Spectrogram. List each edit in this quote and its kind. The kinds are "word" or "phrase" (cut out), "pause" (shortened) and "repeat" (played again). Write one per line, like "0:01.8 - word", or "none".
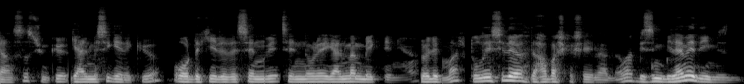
0:02.6 - word
0:04.4 - word
0:05.3 - word

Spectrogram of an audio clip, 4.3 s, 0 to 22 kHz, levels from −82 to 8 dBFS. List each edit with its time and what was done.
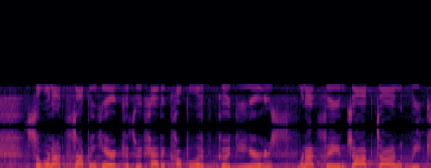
none

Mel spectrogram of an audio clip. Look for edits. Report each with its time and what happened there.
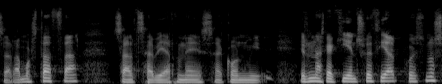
0:03.2 - word

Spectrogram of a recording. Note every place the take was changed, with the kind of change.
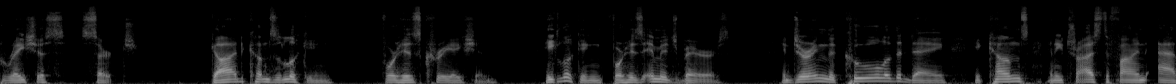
0:05.6 - word

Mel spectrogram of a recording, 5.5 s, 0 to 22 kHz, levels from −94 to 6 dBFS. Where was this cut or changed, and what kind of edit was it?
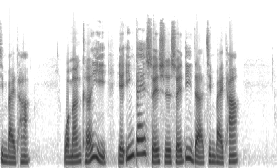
none

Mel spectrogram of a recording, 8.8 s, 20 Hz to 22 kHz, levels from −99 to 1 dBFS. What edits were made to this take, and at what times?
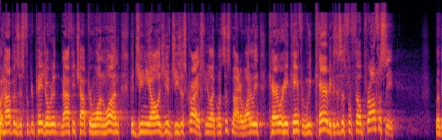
none

